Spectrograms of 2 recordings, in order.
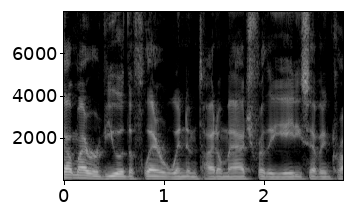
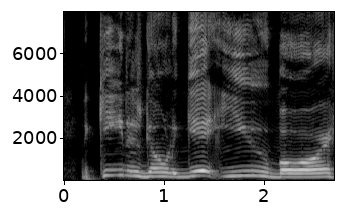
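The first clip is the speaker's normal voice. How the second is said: put-on Southern accent, very high-pitched, very slow drawl; 13 semitones higher, 4 dB louder than usual. Retelling a fan's shout at the wrestler: imitating a Southern redneck fan. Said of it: "that accent on top of that particular line".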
